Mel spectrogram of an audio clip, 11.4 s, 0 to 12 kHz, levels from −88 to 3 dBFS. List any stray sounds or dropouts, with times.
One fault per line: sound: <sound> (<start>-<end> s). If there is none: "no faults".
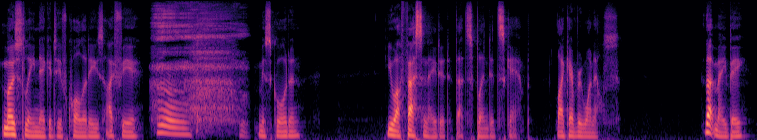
sound: sigh (2.2-3.8 s)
